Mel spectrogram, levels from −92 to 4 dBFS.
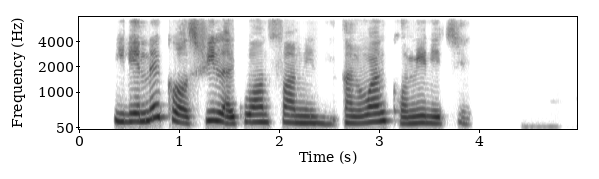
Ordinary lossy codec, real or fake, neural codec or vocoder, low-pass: none; fake; codec, 16 kHz, 1 kbps, X-Codec, HuBERT features, trained on general audio; 7.2 kHz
